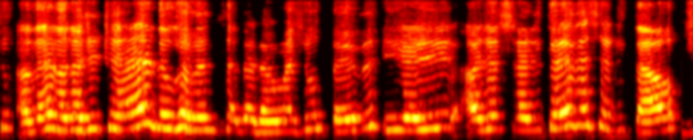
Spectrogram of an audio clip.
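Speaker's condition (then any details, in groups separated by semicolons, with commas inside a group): Cerebral palsy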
